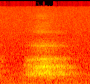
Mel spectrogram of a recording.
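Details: Nurse auscultating a patient's anterior chest at the fourth intercostal space (left upper lobe, right middle lobe): normal breath sounds.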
